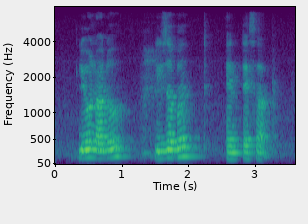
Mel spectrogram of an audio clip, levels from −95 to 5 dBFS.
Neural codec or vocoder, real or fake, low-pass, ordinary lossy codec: none; real; 7.2 kHz; none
